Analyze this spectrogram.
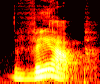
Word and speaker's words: Verb: Now I'm going to give you some examples of foreign words that we use in the German language that start with the letter V, which are pronounced like the English V. Das Verb, the verb.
